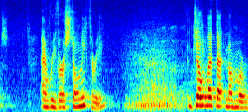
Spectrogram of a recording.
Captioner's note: laughing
